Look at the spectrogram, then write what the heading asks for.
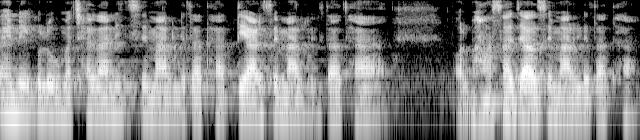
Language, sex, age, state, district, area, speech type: Hindi, female, 45-60, Bihar, Samastipur, rural, spontaneous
